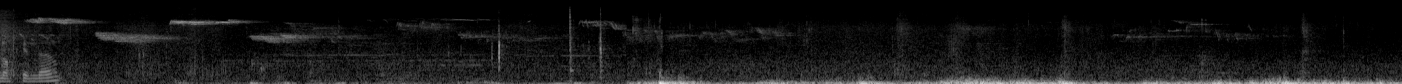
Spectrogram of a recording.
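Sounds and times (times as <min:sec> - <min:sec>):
small birds chirping: 0:00.0 - 0:08.4, 0:10.9 - 0:13.0
sharp clicks: 0:05.7 - 0:06.3.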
